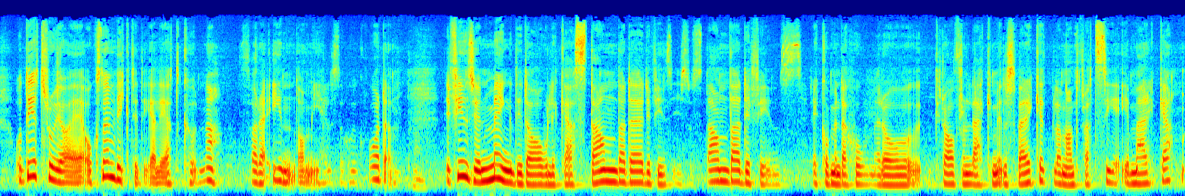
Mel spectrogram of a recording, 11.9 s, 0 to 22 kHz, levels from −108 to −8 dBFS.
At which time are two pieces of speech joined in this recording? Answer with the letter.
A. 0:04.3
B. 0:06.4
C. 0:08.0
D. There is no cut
C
